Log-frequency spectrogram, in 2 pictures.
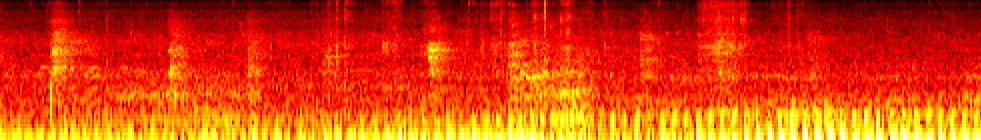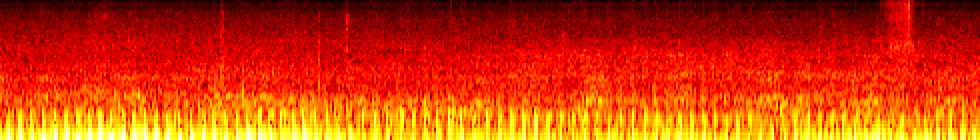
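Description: A running engine's low, steady pulsing hum that grows louder about five seconds in, with a few light clicks and knocks in the first seconds.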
